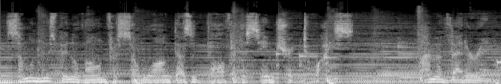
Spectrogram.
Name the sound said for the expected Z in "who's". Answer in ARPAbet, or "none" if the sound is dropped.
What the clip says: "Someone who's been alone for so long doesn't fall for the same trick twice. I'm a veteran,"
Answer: Z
